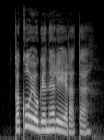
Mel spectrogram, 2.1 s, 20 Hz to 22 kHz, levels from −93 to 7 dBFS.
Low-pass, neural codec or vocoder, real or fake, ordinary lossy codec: 19.8 kHz; none; real; none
